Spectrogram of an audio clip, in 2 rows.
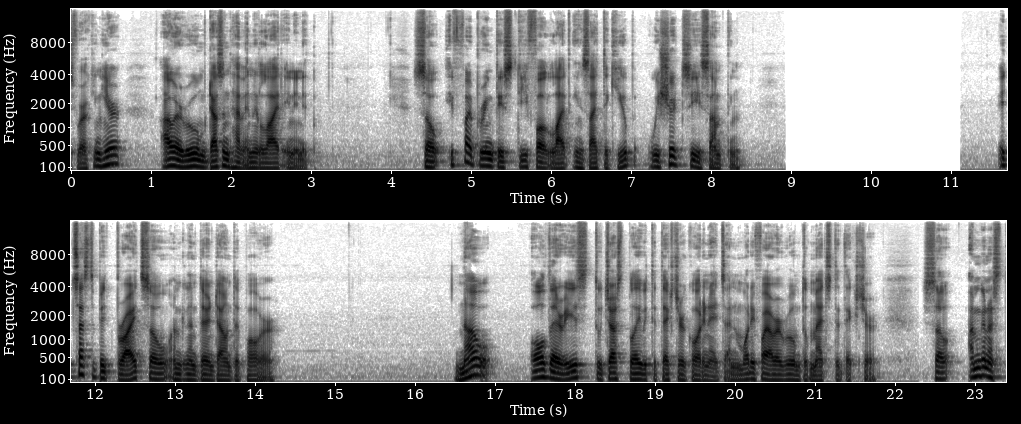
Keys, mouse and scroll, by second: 0.2 middle click, 3.1 middle click, 4.1-4.4 scroll down 1, 5.7 shift+middle click, 6.1 click, 8.1 shift+s, 10.5-11.0 scroll up 1, 11.0 g, 13.0 click, 14.0 click, 14.3 click, 17.1 shift+middle click, 17.2 middle click, 18.7 middle click, 19.6 middle click, 20.3 middle click, 20.5 click, 20.5 scroll up 2, 20.7 middle click, 22.6 click.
